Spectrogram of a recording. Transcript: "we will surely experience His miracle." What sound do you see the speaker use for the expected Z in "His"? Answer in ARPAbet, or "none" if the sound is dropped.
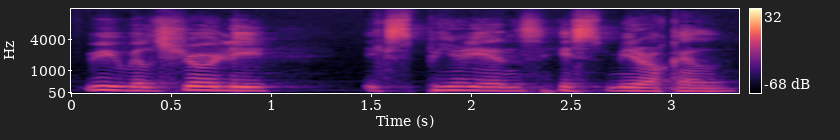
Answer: S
